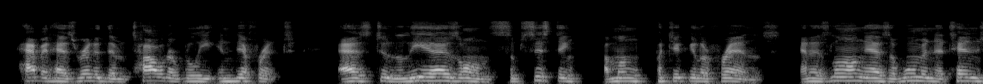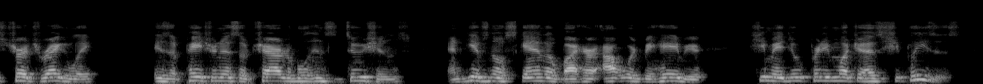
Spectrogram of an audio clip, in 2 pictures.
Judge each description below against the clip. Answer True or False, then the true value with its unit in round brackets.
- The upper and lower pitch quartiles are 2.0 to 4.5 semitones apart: True (3.2 semitones)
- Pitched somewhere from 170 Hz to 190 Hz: False (150 Hz)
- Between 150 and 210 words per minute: False (135 wpm)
